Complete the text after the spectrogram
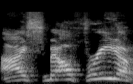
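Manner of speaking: booming, loud, rowdy, boisterous yell. Showing what the speaker yells on smelling someone smoking marijuana, loud, boisterous yell. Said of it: "yell in a very loud, boisterous voice".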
